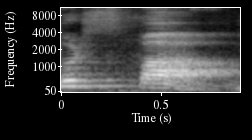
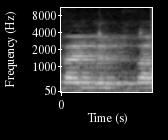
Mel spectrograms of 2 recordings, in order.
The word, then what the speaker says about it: chutzpah: तो पहले मेरे को नहीं पता था इसका सी साइलेंट है, तो पहले तो मैं इसको चुचपा बोलता था जी।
